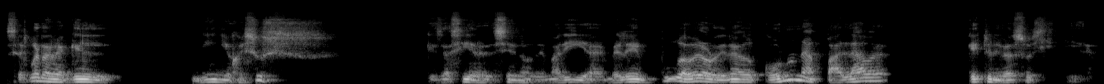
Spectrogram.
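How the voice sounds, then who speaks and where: A man teaching a radio Bible study, speaking deliberately and stressing key words. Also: fairly low pitch, animated, a little mellow.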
